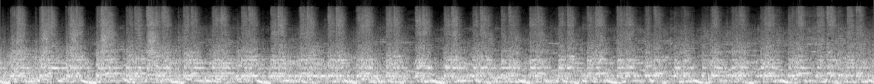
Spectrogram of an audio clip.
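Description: Several dhol drums beaten fast with sticks in a steady, driving rhythm of about five strokes a second, with deep bass-head hits underneath and a steady held tone running through it.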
